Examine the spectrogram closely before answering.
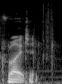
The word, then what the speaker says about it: Crichton: except to threaten to press charges yo it's pronounced Crichton let's talk fallout 4 visually the game is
